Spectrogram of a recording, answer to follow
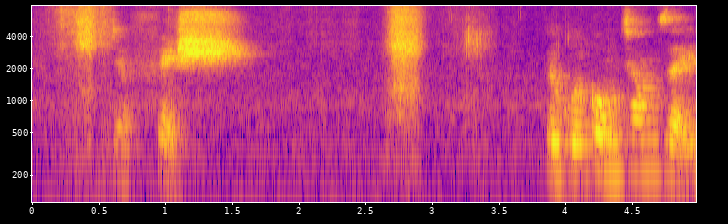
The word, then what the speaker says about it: Fisch: đọc là der Fisch, bởi vì đây là âm Y ngắn. Các bạn nghe lại nhé. Der Fisch. Và âm SCH ở đây chúng ta sẽ đọc là âm sh, tức là sh mạnh.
